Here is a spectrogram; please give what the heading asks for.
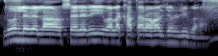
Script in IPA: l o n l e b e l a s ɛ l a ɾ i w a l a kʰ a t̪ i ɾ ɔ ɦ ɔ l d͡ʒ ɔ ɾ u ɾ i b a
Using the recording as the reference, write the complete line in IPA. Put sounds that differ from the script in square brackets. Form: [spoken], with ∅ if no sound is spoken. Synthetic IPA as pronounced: l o n l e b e l a s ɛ l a ɾ i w a l a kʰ a t̪ [a] ɾ ɔ ɦ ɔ l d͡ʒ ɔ ɾ u ɾ i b a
